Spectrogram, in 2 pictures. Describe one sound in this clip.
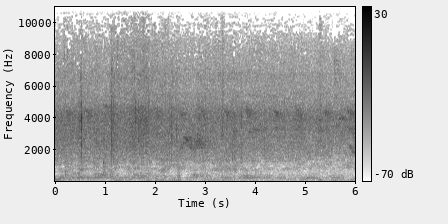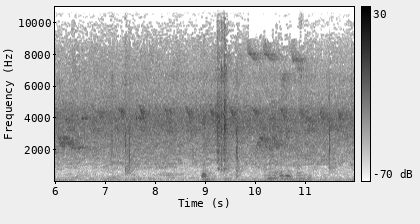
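Footsteps crunch on dry leaves and twigs nearby.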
